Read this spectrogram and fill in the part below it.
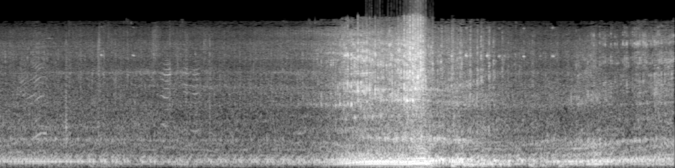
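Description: A car's engine rumbles loudly as it drives close past.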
